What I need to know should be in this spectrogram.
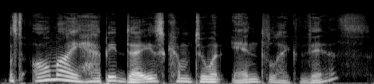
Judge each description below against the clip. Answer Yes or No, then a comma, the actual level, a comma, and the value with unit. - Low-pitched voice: Yes, low, 130 Hz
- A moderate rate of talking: Yes, average, 175 wpm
